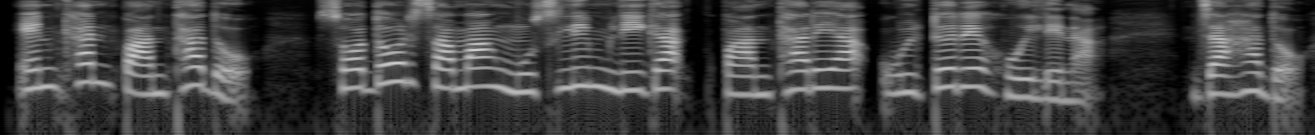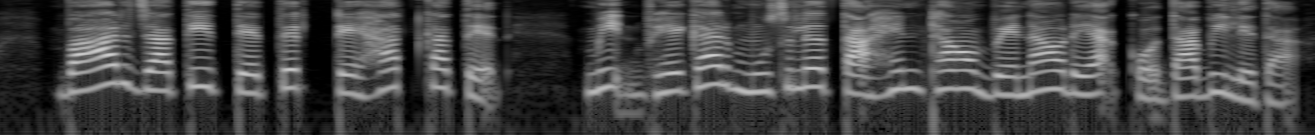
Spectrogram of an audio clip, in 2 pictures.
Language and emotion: Santali, neutral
